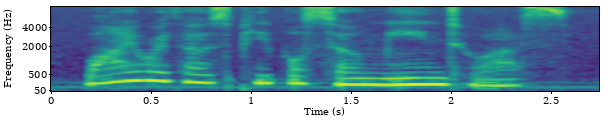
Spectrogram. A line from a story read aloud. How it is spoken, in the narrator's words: Boniface hesitated, then he said softly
